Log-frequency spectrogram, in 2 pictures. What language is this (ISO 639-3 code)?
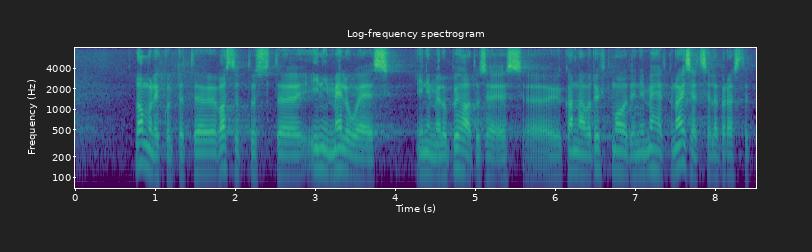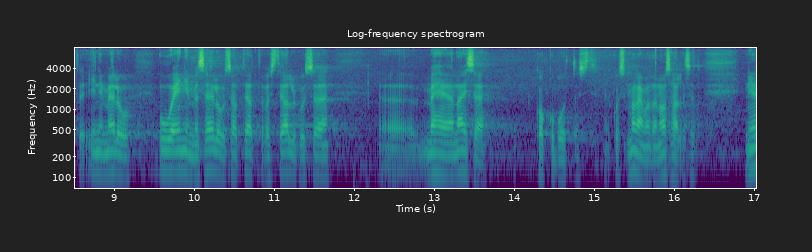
est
